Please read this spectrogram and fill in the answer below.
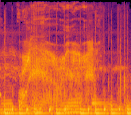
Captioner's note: roars; laughs; roars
